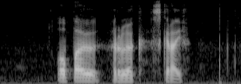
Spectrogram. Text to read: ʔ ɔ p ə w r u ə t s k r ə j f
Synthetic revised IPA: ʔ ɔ p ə w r u ə k s k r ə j f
